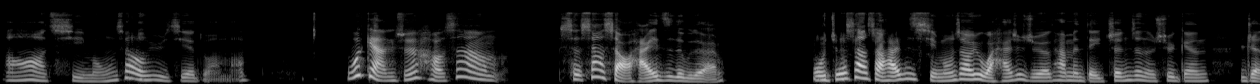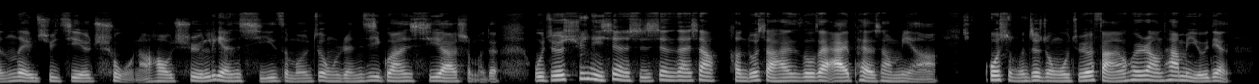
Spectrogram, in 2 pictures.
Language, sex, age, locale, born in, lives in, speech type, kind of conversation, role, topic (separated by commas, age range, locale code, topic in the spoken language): Chinese, female, 30-34, zh-TW, Taiwan, United States, conversation, unstructured, none, 虚拟现实会影响我们的学习吗？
